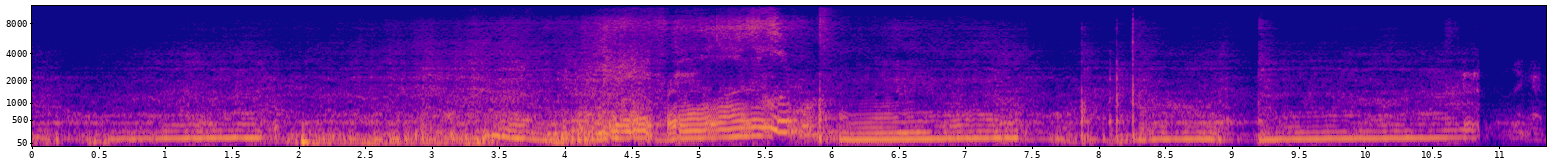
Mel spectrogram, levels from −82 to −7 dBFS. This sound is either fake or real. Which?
fake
